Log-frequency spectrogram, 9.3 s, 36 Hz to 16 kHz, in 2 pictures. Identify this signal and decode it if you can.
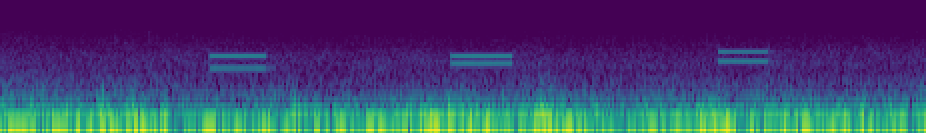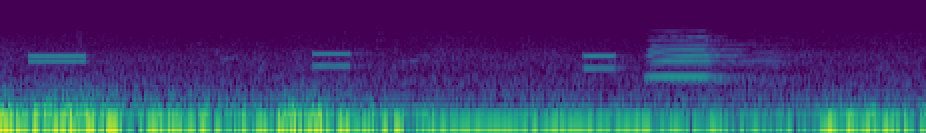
DTMF, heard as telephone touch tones, dialled by hand, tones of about 230 ms, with room echo and street noise. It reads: 1 7 # * 5 1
